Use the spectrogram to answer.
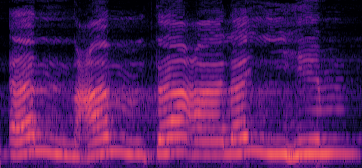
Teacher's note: أنعمت لازم تسكن النون وتسكن الميم، ما تقولش أنعمت، ما تعملش فيها قلقلة، تقول أنعمت عليهم.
